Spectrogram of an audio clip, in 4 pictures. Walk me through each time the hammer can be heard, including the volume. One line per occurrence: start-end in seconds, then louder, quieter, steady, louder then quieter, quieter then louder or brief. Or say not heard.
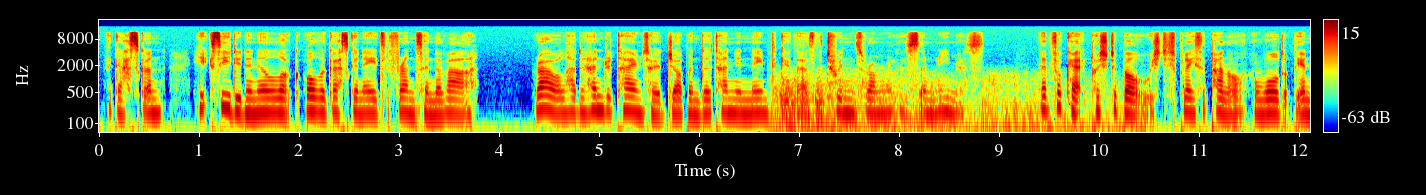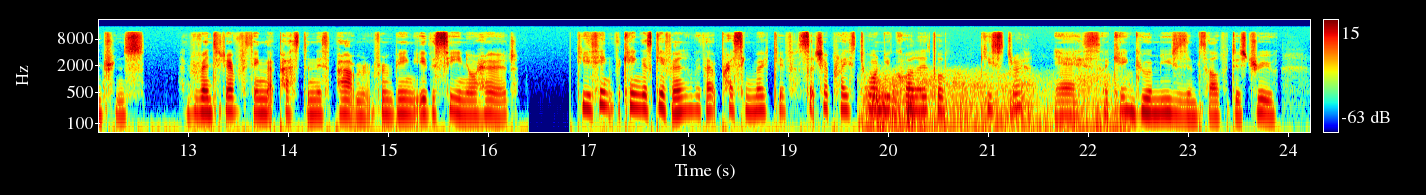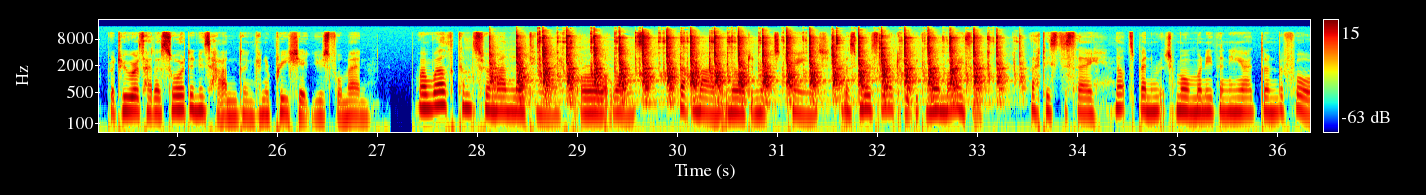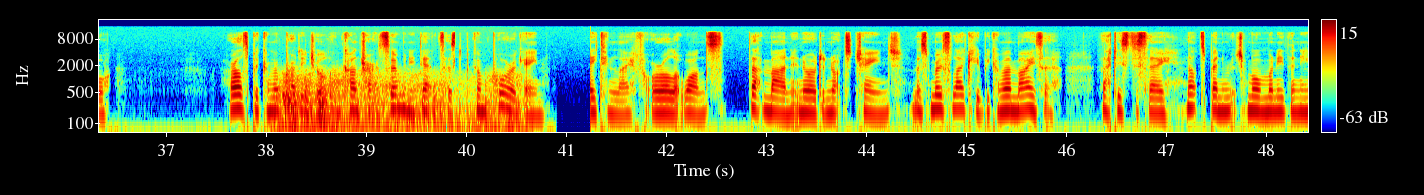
28.1-33.5 steady.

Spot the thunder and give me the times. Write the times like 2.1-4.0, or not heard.
6.7-10.4, 19.7-22.6, 38.0-40.7.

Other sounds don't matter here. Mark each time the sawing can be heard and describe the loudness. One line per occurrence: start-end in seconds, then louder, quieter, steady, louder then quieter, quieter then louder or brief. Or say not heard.
not heard.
